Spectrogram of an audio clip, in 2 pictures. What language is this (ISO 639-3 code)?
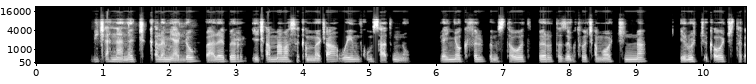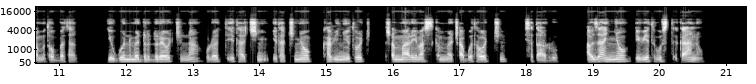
amh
